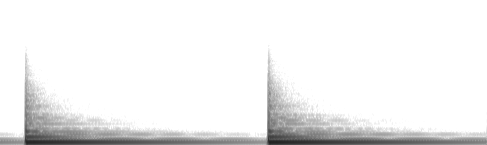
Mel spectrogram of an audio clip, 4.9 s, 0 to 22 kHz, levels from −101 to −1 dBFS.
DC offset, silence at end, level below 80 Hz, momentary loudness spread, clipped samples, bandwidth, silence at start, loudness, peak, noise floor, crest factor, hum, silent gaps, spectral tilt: under 0.1%; 0.35 s; -46 dBFS; 22 LU; under 0.1%; 1.5 kHz; 0.25 s; -27 LUFS; -10 dBFS; -56 dBFS; 16 dB; none; none; -14.5 dB/octave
